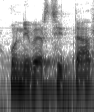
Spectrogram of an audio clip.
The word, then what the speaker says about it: Universitat: Es máster institucional en Derecho Constitucional y Derechos Fundamentales por la Universitat Autónoma de Barcelona. Decimos universidad porque allá así se llama, es la pronunciación correcta.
